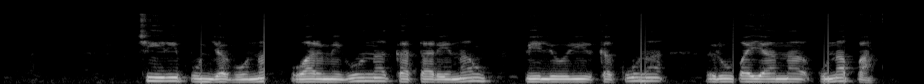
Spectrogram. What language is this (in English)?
Southern Pastaza Quechua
